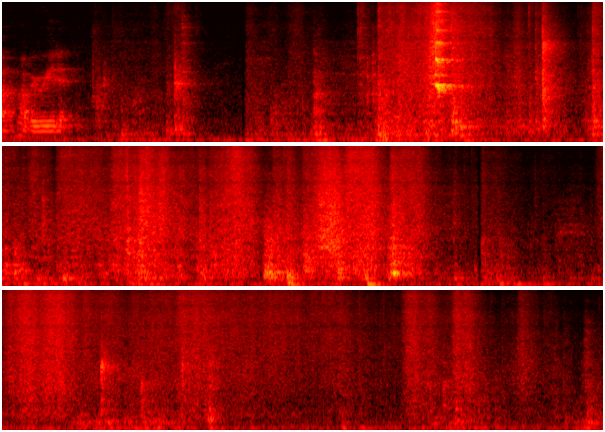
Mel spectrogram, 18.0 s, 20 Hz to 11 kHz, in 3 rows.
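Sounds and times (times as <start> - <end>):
packaging rustling and scraping: 3.6 - 11.2, 11.9 - 17.9.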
